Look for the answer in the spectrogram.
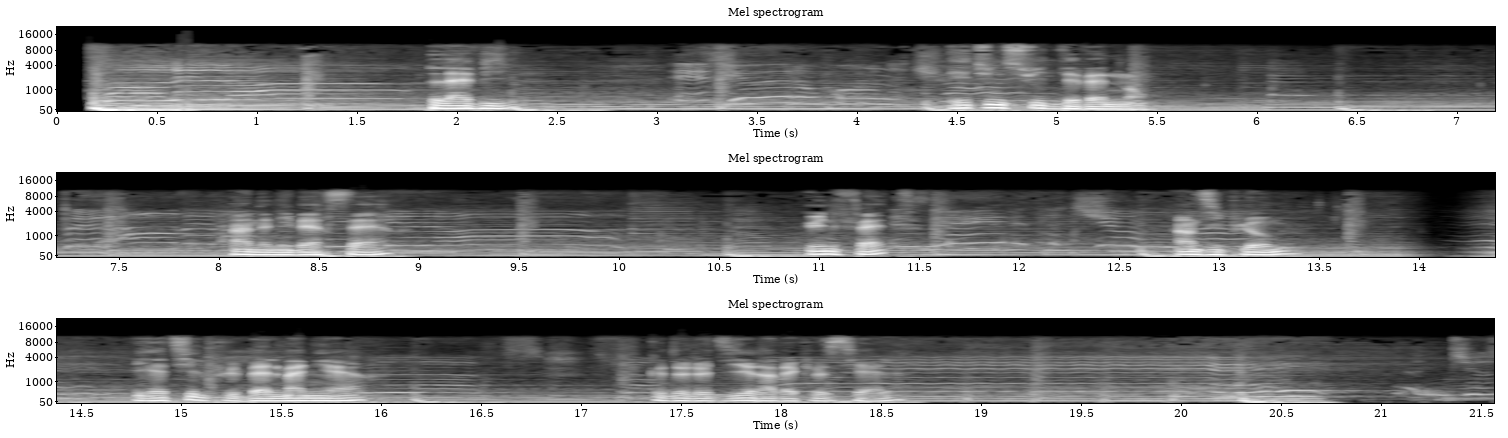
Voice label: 法语男, 外语, 小语种

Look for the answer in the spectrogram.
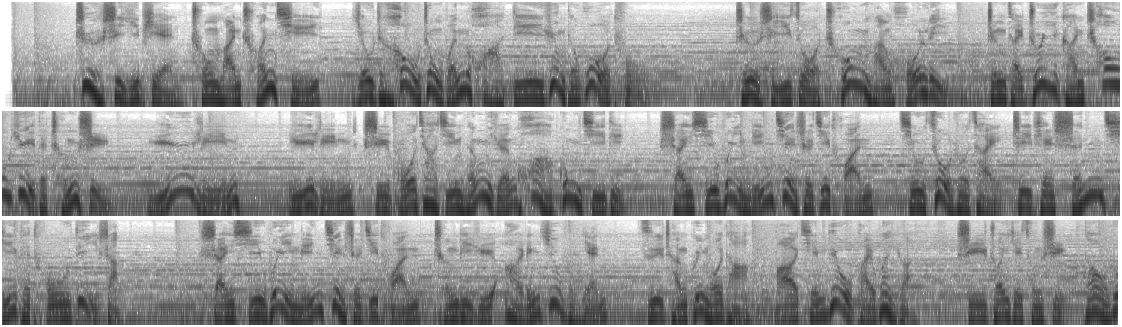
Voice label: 专题 汇报 公司汇报宣传 大气, 男

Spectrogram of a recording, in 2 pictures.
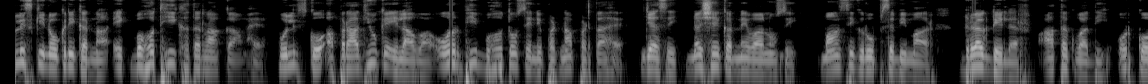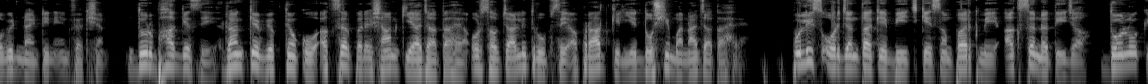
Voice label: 印地语男 外语 小语种 样音

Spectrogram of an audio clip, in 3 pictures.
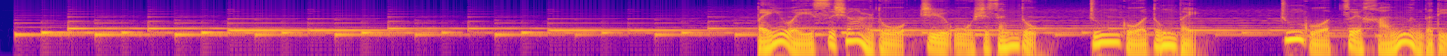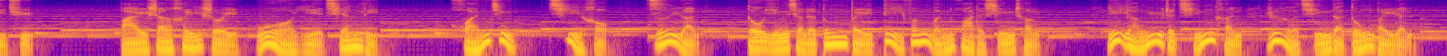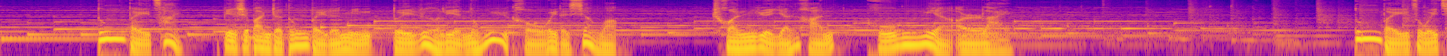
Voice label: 纪录片 舌尖 锅包肉, 男

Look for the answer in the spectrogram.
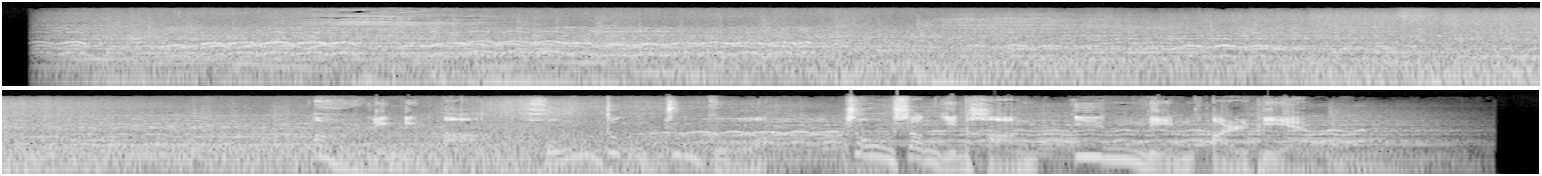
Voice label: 广告 银行 力度; 招商银行

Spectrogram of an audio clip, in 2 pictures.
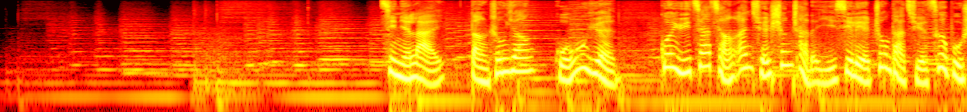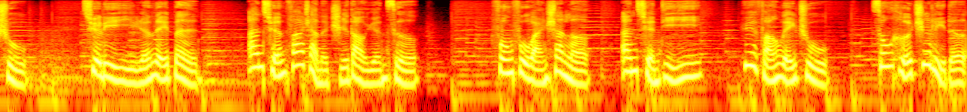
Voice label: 专题 新闻 安全生产 正式新闻

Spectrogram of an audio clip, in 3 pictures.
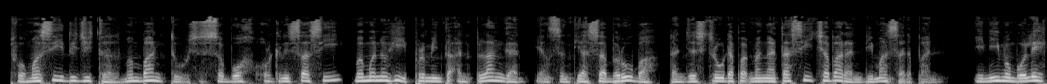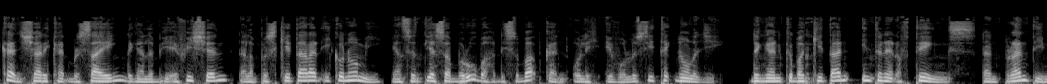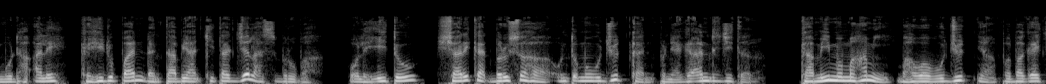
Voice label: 马来西亚语男, 外语, 小语种

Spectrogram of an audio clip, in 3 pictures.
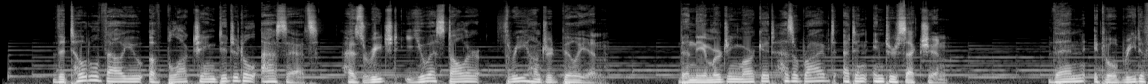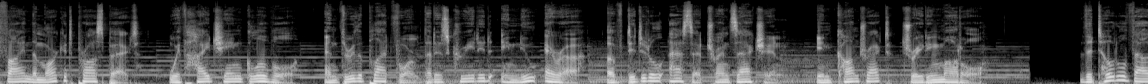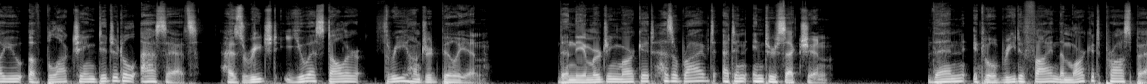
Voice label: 美式英语 画外音, 外籍男英; 外语

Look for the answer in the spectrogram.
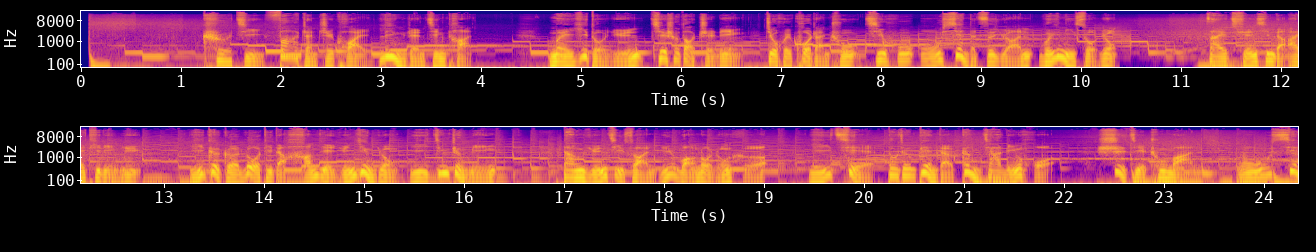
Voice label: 专题 企业 科技, 男国; 百得科技

